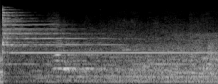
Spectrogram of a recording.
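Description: Boxing ring bell struck once and ringing out, fading slowly over about two seconds: the signal for the end of a round.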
